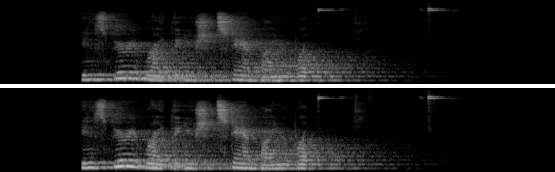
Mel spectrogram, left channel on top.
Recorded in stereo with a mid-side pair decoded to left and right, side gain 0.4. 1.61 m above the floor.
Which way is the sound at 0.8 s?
65° right.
